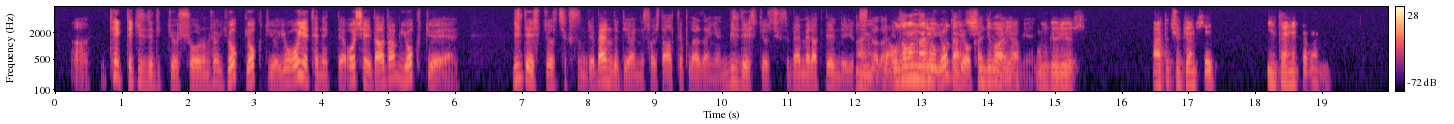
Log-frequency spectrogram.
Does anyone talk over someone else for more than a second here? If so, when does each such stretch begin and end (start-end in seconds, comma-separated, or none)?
12.1-14.5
